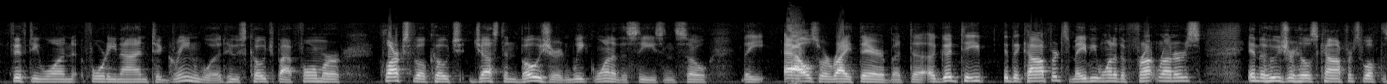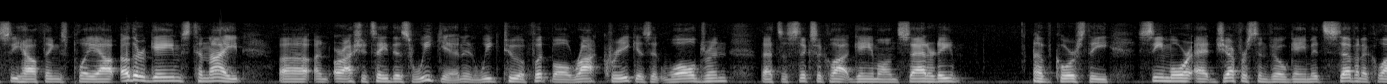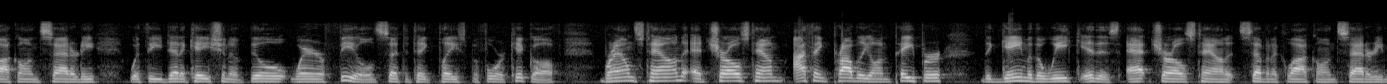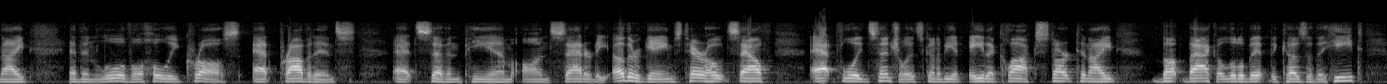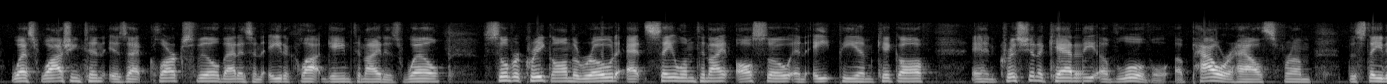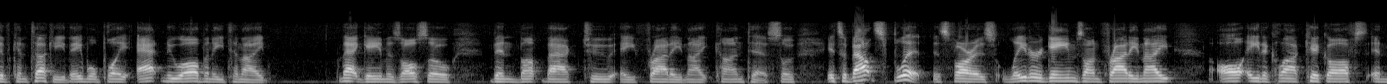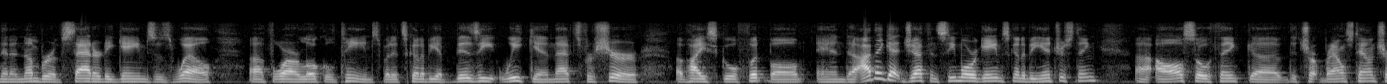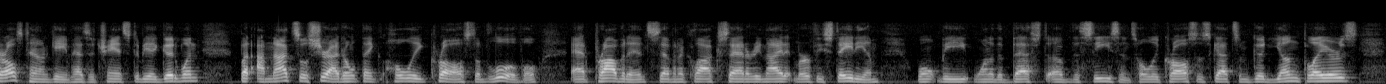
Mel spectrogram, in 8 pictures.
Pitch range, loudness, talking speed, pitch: 120-145 Hz, -20 LUFS, 180 wpm, 130 Hz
